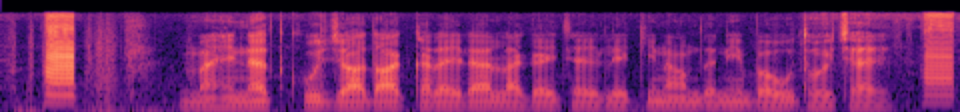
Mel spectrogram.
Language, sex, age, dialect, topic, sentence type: Maithili, male, 18-24, Angika, agriculture, statement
